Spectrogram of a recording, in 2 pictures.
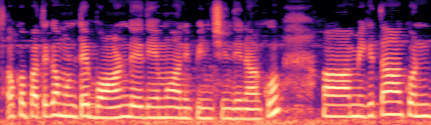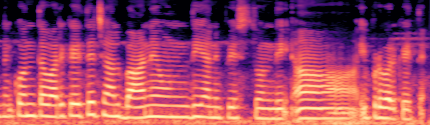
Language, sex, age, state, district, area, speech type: Telugu, female, 30-45, Telangana, Warangal, urban, spontaneous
